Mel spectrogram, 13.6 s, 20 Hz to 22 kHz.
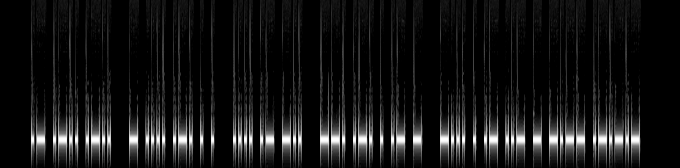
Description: Morse code, heard as a keyed tone, about 22 wpm, 700 Hz. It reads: ALL THREE HAD GREAT BEAUTY.
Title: Sentences from Top 1000 Words - Review Part 2 - 22wpm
